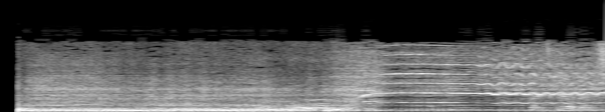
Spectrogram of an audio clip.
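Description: Amplified electric guitar played live: a dense, loud wash of sound for the first three seconds or so, then a long held high note with a slight waver.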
